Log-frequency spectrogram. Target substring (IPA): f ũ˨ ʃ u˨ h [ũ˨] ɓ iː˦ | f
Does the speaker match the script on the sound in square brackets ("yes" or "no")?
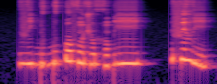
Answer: yes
